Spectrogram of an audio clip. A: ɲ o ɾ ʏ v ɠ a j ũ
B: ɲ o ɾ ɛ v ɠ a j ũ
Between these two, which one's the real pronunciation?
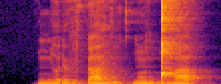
A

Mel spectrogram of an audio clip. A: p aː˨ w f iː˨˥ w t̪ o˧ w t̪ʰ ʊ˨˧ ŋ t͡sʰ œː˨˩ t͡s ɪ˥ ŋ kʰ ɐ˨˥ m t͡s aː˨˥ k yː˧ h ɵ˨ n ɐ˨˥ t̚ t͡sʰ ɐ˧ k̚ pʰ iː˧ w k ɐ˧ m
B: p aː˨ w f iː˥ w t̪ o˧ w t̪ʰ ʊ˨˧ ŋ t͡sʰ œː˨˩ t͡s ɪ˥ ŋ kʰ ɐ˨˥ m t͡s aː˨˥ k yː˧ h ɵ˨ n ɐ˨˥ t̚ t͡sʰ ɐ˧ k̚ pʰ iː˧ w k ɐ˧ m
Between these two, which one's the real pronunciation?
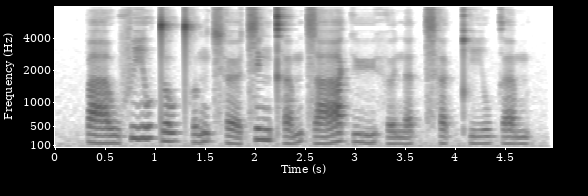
B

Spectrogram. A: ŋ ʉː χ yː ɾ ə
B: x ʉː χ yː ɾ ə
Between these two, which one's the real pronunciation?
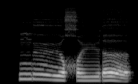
A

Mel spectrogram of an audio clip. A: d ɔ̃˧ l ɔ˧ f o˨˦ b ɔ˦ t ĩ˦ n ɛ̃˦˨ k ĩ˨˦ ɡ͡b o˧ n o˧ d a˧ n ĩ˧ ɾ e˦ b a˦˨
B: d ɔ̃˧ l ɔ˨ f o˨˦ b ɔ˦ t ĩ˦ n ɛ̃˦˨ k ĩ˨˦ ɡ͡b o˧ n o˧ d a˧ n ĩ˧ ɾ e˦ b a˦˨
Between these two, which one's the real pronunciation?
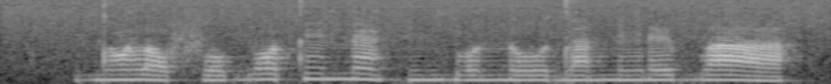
B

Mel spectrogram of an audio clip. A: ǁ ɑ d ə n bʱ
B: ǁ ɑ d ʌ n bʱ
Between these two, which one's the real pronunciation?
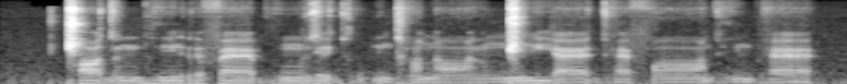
B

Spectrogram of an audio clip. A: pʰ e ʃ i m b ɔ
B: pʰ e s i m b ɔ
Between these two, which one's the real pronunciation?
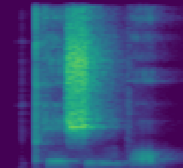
A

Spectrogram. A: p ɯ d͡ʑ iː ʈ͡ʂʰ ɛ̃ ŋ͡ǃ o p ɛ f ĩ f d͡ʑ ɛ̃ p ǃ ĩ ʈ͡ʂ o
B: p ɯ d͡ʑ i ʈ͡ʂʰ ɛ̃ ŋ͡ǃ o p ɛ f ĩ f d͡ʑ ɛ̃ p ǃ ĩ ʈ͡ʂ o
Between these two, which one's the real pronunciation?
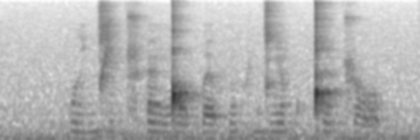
B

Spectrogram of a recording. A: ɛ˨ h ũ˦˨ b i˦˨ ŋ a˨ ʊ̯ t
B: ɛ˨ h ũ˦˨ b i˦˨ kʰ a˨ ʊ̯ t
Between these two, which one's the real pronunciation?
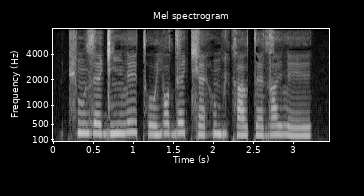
B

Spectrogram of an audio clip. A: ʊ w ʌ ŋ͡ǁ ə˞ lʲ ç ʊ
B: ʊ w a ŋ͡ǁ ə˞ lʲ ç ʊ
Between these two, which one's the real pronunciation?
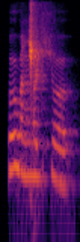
A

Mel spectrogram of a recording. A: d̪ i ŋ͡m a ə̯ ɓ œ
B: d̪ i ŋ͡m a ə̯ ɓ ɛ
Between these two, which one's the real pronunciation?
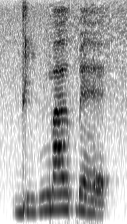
B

